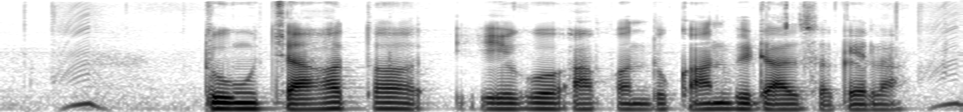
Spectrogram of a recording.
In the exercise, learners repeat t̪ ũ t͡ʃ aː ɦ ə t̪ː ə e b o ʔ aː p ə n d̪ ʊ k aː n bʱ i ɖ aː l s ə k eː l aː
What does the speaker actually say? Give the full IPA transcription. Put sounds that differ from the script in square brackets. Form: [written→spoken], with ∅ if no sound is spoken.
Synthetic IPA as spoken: t̪ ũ t͡ʃ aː ɦ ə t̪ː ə e [b→ɡ] o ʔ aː p ə n d̪ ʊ k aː n bʱ i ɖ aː l s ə k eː l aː

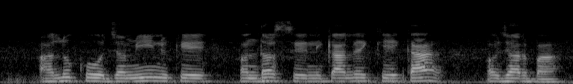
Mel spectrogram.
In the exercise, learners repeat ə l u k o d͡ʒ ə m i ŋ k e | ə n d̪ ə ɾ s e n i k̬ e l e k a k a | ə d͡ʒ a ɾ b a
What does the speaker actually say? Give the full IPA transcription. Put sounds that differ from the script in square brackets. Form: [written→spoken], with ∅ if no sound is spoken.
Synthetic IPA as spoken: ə l u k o d͡ʒ ə m i [ŋ→n] k e | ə n d̪ ə ɾ s e n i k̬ [e→a] l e k [a→e] k a | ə d͡ʒ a ɾ b a

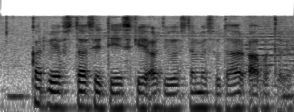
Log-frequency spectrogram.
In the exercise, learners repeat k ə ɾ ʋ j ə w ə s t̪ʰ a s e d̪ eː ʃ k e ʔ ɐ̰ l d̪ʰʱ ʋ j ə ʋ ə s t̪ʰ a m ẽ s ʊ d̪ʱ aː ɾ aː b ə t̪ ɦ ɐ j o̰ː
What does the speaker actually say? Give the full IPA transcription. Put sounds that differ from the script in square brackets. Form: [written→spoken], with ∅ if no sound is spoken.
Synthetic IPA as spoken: k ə ɾ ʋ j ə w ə s t̪ʰ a s e d̪ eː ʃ k e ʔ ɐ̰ [l→ɾ] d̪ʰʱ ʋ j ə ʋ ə s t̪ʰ a m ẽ s ʊ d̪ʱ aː ɾ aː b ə t̪ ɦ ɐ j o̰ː

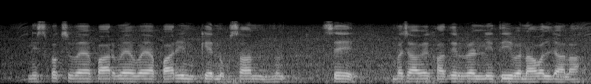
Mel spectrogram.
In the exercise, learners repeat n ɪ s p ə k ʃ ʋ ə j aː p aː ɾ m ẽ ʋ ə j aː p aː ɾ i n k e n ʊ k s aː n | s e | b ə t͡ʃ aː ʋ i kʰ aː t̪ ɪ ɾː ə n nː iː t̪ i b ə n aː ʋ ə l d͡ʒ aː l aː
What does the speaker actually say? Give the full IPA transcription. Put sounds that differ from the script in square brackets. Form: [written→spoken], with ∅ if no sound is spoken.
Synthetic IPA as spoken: n ɪ s p ə k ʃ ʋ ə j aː p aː ɾ m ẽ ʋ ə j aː p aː ɾ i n k e n ʊ k s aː n | s e | b ə t͡ʃ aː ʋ [i→e] kʰ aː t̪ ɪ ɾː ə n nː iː t̪ i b ə n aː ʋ ə l d͡ʒ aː l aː

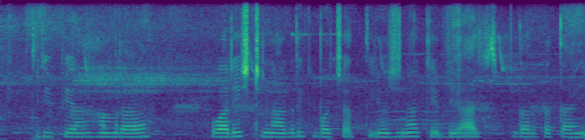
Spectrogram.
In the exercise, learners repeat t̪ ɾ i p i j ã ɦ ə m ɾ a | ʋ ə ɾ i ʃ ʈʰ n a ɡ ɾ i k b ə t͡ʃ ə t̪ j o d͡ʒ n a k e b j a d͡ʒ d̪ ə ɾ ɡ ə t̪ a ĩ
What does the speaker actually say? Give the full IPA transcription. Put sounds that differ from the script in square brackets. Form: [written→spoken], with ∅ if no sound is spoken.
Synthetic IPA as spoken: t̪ ɾ i p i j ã ɦ ə m ɾ a | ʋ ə ɾ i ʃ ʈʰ n a ɡ ɾ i k b ə t͡ʃ ə t̪ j o d͡ʒ n a k e b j a d͡ʒ d̪ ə ɾ [ɡ→b] ə t̪ a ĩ

